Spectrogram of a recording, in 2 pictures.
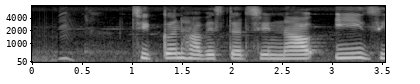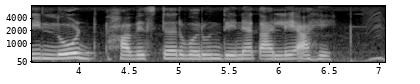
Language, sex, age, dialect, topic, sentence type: Marathi, female, 18-24, Varhadi, agriculture, statement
